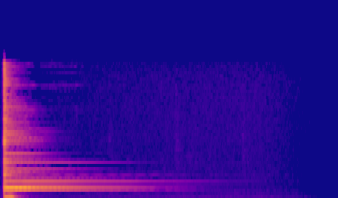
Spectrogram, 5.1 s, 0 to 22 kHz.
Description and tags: flask ping
A stainless steel flask hit with a fingernail making a nice resonant ping. Oops, the flask can be heard moving very slightly, but that doesn't really matter because the ping is still pretty loud over it. Recorded with a 5th-gen iPod touch.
